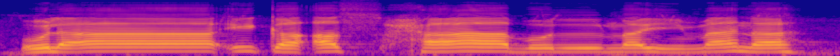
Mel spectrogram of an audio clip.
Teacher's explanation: یہاں پر مد متصل ہو رہا ہے، حرف مدہ کے بعد حمزہ اسی کلمے میں ہے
